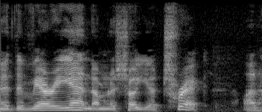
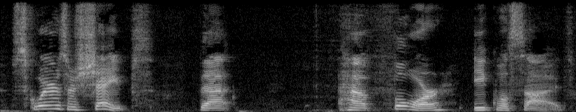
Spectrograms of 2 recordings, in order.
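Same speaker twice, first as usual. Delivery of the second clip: slow teacher voice; 3 semitones higher, much slower than usual. Shown as a demonstration. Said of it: "teaching a definition".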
